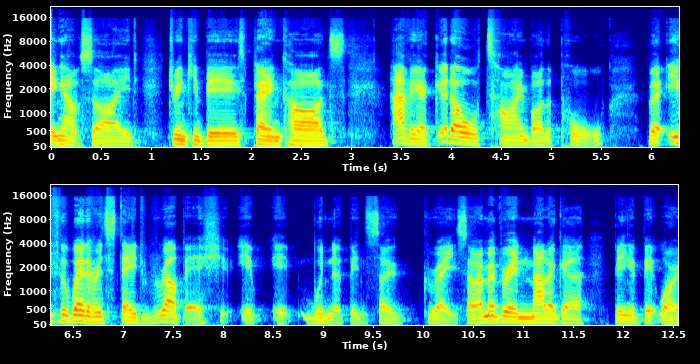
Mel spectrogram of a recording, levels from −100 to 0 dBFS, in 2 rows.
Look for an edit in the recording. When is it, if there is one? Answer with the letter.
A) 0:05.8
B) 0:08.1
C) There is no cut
C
